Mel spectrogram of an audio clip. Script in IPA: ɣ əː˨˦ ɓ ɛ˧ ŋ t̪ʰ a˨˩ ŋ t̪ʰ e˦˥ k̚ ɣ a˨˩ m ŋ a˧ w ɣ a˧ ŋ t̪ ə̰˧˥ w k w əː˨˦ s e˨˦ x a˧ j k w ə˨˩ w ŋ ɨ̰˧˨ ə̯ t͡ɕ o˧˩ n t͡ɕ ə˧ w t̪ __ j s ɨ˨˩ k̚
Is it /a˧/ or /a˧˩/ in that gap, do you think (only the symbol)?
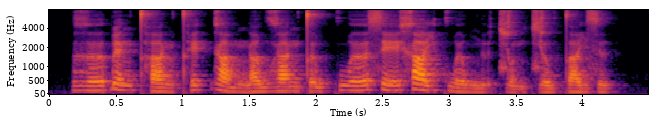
a˧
